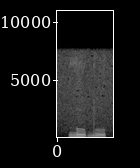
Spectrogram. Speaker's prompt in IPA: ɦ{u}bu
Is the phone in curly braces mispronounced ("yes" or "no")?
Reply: no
